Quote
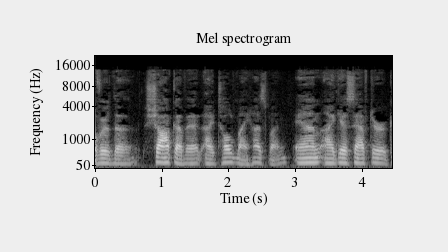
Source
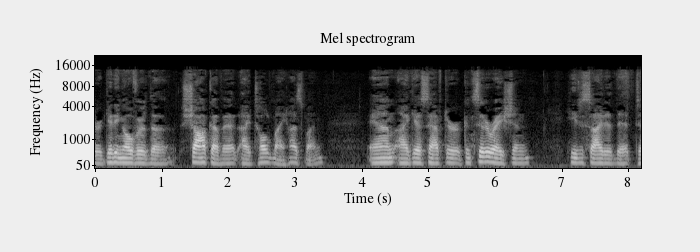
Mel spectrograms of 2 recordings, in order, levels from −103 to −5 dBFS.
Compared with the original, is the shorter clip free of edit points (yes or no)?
no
